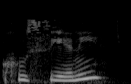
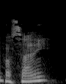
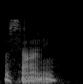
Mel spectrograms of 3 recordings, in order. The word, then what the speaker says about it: Hosseini: It's by, Khalid Husseini. – Hussein? – I don't think it's Hussein. – How do you spell that last name? – Hosseini. – Hosseini.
